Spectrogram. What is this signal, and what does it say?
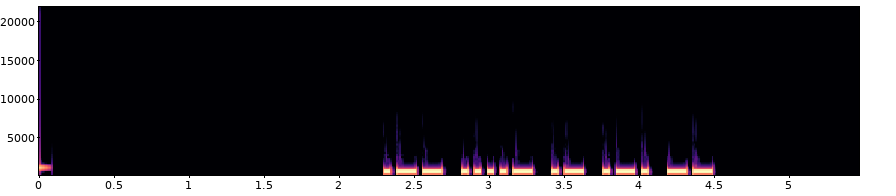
Morse code, heard as a keyed tone, about 28 wpm, 700 Hz. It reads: W4ARM
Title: USA Call Signs - 5 Characters - 28wpm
